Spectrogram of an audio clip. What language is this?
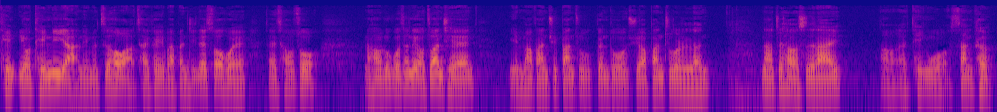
Chinese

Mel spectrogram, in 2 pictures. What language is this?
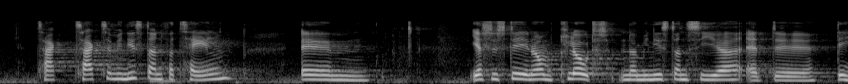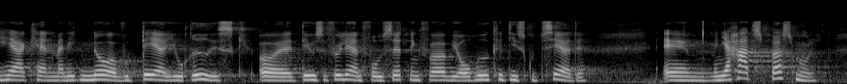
Danish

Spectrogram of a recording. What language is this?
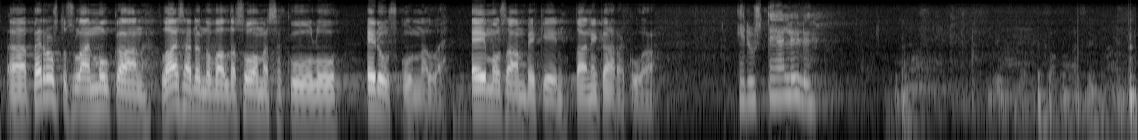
Finnish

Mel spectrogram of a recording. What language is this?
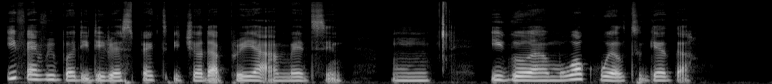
Nigerian Pidgin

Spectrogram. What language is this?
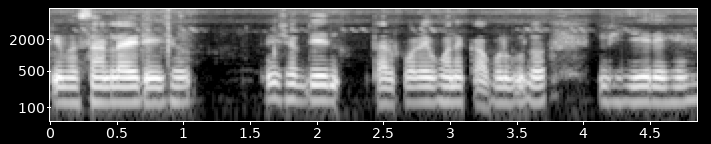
Bangla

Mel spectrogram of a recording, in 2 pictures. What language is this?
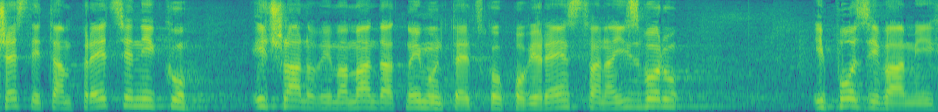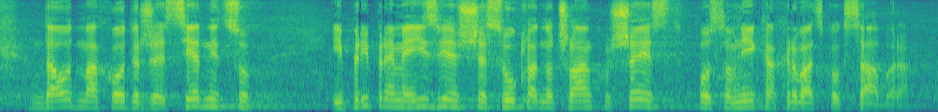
Croatian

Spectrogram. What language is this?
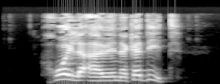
Central Kurdish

